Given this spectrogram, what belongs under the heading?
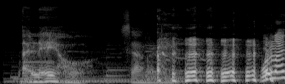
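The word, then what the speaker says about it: Alejo Sabaraín: I think it's pronounced Alejo Sabarain. What did I say? You said Alejo Sabarain. Sorry, let me take another stab at that. Alejo Sabarain.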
